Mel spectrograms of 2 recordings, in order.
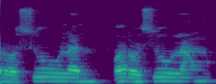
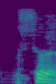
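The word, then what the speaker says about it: رُسُل: Wa rasulan qad qasasnahum 'alaika min qabl wa rasulan lam naqsushum 'alaik. Surat An-Nisa ayat 164. Rusul bacanya bukan rasul ya.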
